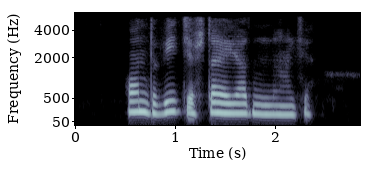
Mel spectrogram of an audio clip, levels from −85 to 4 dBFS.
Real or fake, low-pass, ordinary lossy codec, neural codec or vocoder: fake; 5.4 kHz; MP3, 32 kbps; codec, 24 kHz, 1.2 kbps, DualCodec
